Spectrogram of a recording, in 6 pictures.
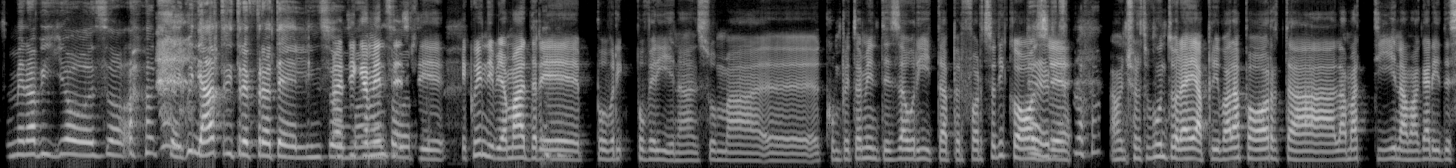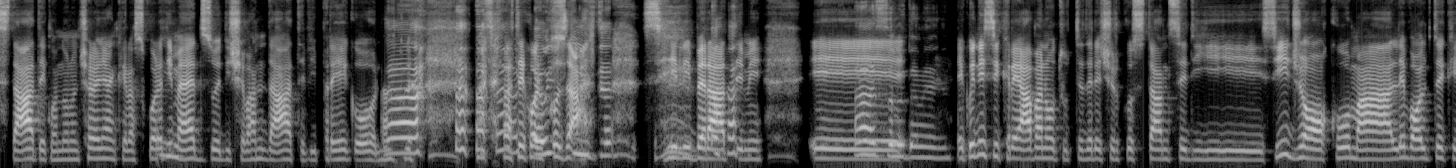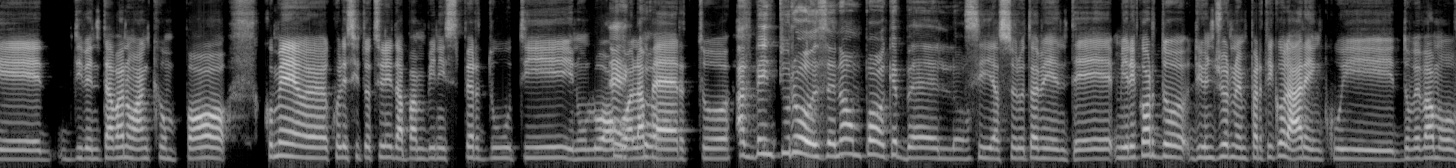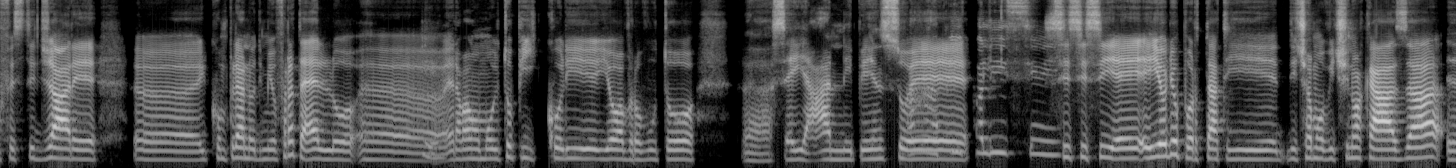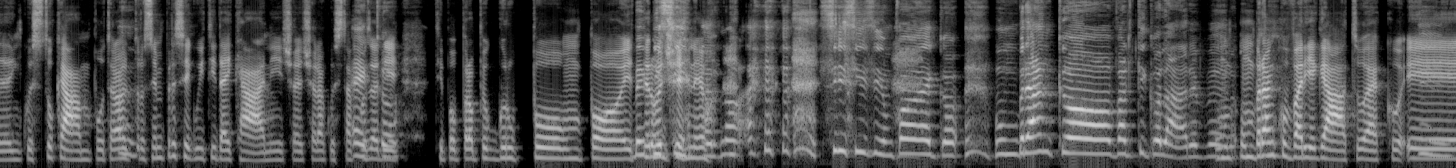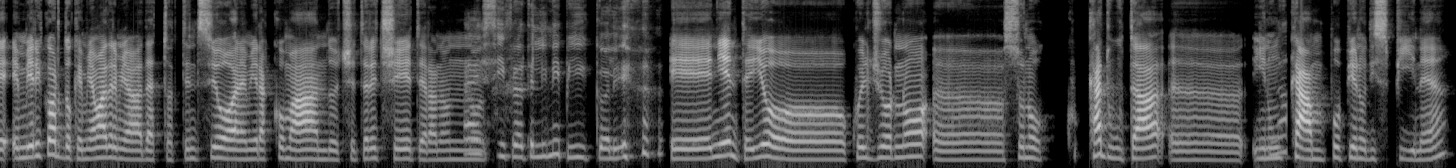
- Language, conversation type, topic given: Italian, podcast, Com'era il tuo rapporto con i tuoi fratelli o le tue sorelle?
- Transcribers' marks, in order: chuckle; chuckle; "completamente" said as "competamente"; laughing while speaking: "Certo"; chuckle; laughing while speaking: "c fate fate qualcos alt"; chuckle; other background noise; chuckle; "cioè" said as "ceh"; "proprio" said as "propio"; chuckle; laughing while speaking: "sì, sì, sì, un po', ecco"; laughing while speaking: "eterogeneo! S"; chuckle; tapping; chuckle; "aveva" said as "avea"; chuckle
